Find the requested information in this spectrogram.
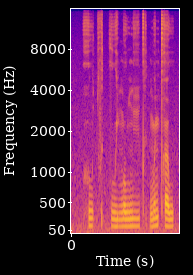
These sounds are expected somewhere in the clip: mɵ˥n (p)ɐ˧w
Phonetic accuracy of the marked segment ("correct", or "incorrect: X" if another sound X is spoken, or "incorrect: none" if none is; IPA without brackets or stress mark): incorrect: pʰ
